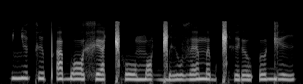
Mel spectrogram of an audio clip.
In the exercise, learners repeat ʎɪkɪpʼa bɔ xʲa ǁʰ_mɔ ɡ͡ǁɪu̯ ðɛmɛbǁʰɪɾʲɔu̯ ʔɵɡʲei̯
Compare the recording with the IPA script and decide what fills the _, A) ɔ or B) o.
B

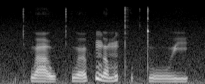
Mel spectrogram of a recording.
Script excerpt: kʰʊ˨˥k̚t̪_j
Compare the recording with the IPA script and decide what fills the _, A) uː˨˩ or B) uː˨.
B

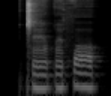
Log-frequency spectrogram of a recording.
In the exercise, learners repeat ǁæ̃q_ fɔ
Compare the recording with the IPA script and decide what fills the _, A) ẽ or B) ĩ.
B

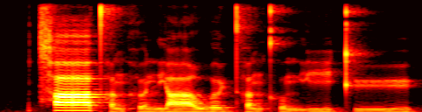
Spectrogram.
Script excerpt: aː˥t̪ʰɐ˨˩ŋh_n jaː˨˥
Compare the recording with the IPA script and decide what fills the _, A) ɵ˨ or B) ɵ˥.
A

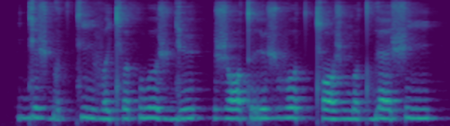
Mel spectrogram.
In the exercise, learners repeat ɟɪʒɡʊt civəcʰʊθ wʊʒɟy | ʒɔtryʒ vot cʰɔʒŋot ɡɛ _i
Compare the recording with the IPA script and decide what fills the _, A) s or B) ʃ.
B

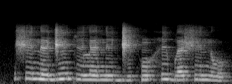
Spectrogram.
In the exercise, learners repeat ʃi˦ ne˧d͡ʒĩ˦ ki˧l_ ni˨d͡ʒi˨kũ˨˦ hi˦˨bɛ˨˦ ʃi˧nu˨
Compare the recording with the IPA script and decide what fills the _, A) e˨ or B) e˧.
B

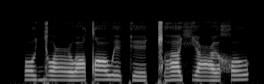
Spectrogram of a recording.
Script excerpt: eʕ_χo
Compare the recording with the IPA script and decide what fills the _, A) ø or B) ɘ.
B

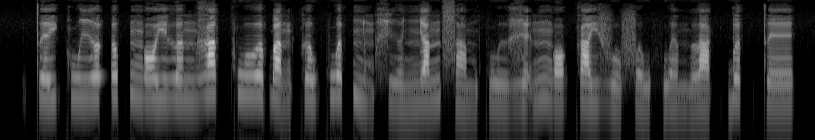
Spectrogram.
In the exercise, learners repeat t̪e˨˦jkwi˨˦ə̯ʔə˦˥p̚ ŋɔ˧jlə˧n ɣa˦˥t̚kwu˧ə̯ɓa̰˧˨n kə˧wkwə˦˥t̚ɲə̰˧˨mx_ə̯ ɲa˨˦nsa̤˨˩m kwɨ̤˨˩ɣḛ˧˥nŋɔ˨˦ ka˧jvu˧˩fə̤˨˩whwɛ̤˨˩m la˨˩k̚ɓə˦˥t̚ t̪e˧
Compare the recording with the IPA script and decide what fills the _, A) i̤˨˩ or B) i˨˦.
A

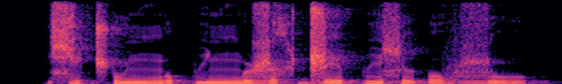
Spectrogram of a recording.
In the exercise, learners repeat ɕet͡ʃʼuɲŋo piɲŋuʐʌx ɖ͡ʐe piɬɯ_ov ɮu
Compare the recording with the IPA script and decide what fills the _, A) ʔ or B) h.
A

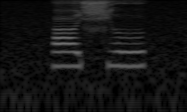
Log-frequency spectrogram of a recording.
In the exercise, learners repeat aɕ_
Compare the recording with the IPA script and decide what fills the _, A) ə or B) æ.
A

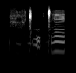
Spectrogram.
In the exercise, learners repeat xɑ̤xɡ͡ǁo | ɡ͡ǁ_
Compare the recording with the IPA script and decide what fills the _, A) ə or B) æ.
B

